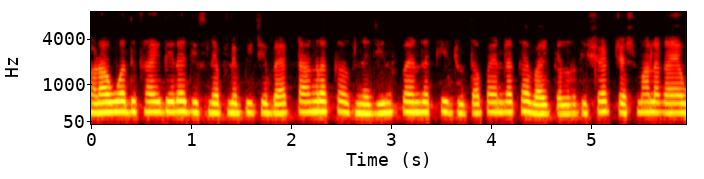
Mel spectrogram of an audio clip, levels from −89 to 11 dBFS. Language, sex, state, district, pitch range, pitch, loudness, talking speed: Hindi, female, Chhattisgarh, Bilaspur, 210-230 Hz, 225 Hz, -17 LUFS, 280 wpm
